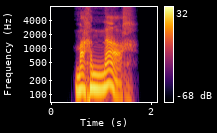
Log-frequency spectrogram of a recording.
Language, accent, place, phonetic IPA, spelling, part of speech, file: German, Germany, Berlin, [ˌmaxn̩ ˈnaːx], machen nach, verb, De-machen nach.ogg
- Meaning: inflection of nachmachen: 1. first/third-person plural present 2. first/third-person plural subjunctive I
